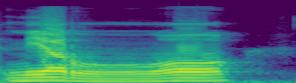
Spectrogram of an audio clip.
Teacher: Ni tipis ketemu ro yang ro tafkhim. Ro tebal maka nirro.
